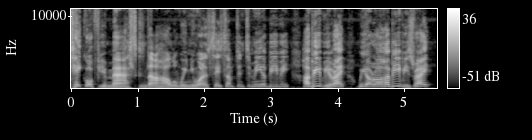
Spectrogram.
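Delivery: loud challenge climbing in pitch; acted-out loud taunting; mock confrontation. Acting out confrontation with veiled woman.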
